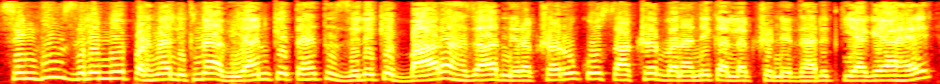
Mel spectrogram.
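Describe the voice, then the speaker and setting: High-pitched male radio newsreader, dull sound. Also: a little fast, a little mellow, dry recording. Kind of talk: scripted news bulletin reading.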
